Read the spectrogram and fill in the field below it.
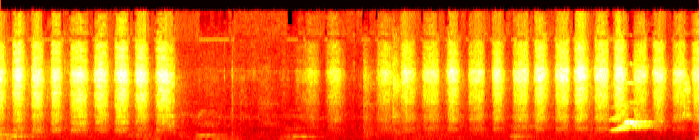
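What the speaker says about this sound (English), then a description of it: "So basically I'm just trying to sand this ridiculously thin" Rhythmic back-and-forth sanding of a very thin part of a Protege Lite AMA catapult glider, a steady scratchy rasp that pauses briefly and then resumes close by, with no talk.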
